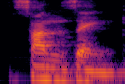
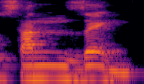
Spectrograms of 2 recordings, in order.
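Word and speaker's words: 三千: nolnya ya Eh sor nolnya t ini dibacanya seng Tapi dia bisa jadi Zeng Jika Bertemu angka t begitu kan sanzeng begitu tapi sisanya semuanya seng gitu contoh 1000 iseng 2000 niseng 3000 sanzeng 4.000 yongseng dan seterusnya sampai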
